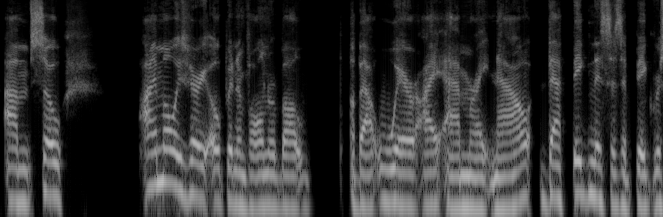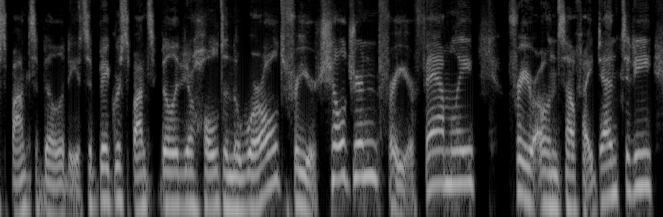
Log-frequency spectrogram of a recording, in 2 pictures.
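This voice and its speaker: Raspy, hoarse New York woman. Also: sits low, normal speed, no echo, clean studio sound. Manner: emphatic, expansive and outgoing. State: hoarse from illness. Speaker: podcast guest. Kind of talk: casual interview chat.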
